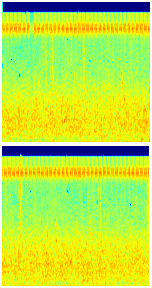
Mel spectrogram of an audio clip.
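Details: High, rapid pulsed chirping of crickets beside a river at night continues unbroken, mingled with the hiss of flowing water and frequent crackling and popping from a nearby campfire.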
